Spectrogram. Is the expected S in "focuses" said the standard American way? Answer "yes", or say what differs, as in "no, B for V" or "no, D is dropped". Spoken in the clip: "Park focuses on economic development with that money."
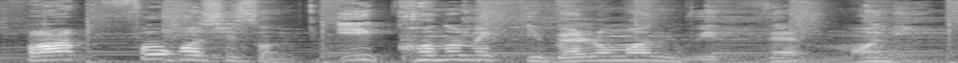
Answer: no, SH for S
